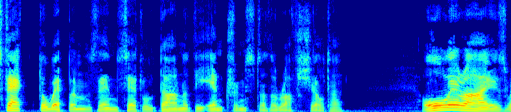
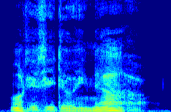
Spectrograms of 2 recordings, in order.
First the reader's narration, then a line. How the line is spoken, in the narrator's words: Hildo asked in an awed tone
